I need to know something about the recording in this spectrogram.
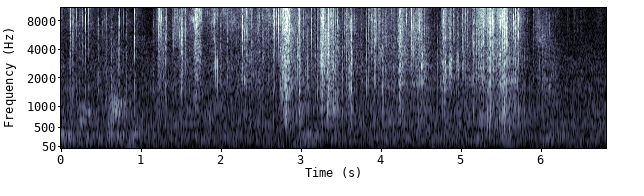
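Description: A plastic bag crinkles and rustles as hands handle it.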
